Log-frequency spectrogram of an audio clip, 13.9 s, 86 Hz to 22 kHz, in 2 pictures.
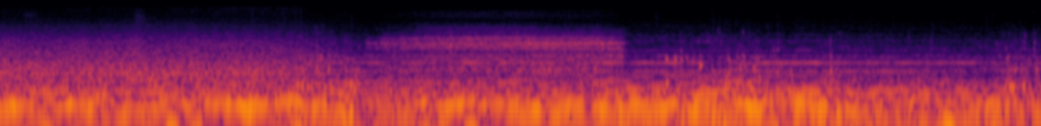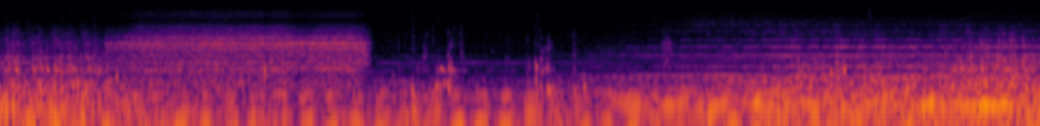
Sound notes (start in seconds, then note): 0.0 eerie music; 2.9 breaths in; 11.2 eerie music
